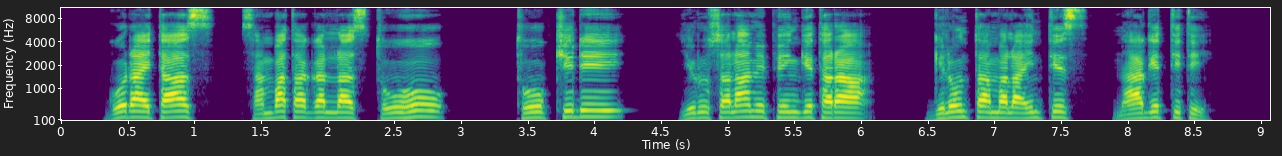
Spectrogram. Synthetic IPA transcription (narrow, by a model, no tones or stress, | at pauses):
ɡɔd̪ɐjt̪aːsː | ɐmbɐt̪ɐɡɐlːɐst̪oːhɔ | t̪oːkːɪd̪ɪ | jɛɾʊsɐlaːmɛpɛŋɡɛt̪ɐɾɐ | ɡɪlɔnt̪ːɐmɐlɐɪnt̪ːɛs | naːɡɛt̪ːɪt̪ɛ̰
